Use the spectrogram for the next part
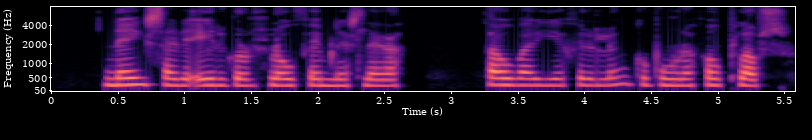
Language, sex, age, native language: Icelandic, female, 18-19, Icelandic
